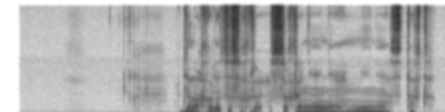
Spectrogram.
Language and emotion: Russian, neutral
